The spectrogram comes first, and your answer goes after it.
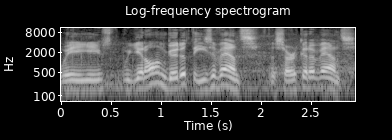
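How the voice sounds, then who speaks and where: Over background music, a man with a Donegal accent speaks at a high pitch with ordinary pitch variation. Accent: Donegal Irish. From Donegal, Ireland (Inishowen). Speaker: rally driver. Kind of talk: interview.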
